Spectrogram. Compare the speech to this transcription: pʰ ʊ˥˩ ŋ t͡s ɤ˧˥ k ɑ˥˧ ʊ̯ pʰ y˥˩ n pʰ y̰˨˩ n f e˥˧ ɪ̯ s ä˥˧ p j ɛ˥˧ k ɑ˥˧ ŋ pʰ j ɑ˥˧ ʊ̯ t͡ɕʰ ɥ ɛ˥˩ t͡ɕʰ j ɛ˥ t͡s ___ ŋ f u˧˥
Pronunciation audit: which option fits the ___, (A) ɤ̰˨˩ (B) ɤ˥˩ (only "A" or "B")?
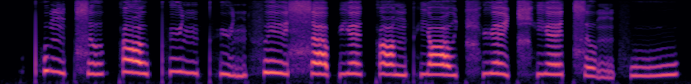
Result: A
